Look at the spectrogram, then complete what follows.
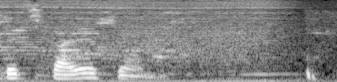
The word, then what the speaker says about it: dictyosome: This is dictyosome.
